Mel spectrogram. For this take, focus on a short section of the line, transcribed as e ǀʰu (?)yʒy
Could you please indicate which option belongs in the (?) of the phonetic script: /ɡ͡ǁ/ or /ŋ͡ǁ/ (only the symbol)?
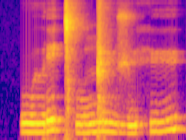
ŋ͡ǁ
